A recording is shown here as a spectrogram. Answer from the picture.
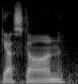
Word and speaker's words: Gascoigne: Uh, speaking of pronunciations too, I double checked and I was correct that Gascon is the name of this guy up here. That's how you pronounce it.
